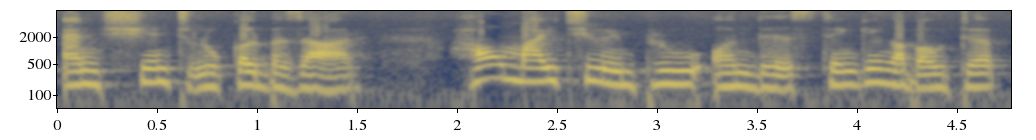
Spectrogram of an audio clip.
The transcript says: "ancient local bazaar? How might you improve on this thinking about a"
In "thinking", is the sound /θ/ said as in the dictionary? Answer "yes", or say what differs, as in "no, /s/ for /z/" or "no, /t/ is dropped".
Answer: no, /t/ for /θ/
